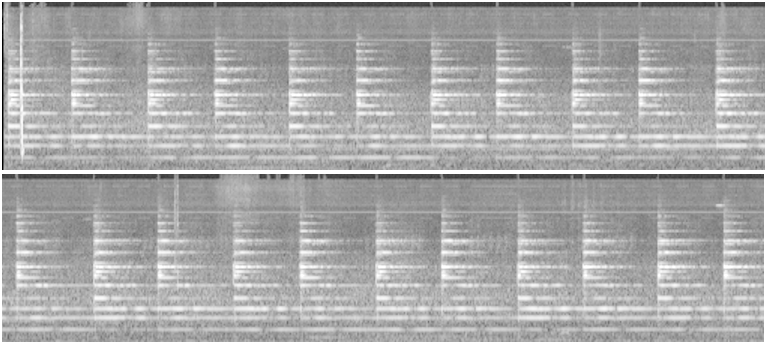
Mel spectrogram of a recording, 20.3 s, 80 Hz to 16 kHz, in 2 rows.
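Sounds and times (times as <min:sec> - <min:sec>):
cemetery church bell: 0:00.0 - 0:20.3.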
